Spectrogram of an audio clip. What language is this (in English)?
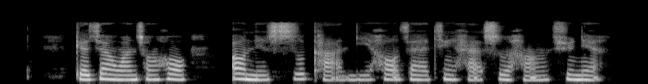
Chinese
